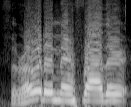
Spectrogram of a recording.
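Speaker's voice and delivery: high, loud announcer call; PA announcer cheering the priest, high and loud. Retold or imitated. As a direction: boom it out like a ballpark PA. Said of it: "And he's like".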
